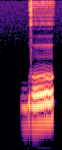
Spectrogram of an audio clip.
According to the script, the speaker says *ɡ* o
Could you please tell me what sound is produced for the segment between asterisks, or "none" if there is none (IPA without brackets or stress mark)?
ɡ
